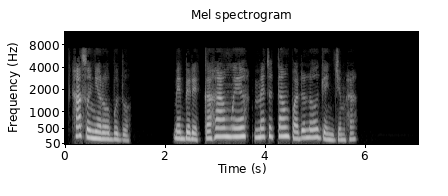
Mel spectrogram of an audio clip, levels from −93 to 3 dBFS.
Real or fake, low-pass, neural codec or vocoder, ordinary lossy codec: fake; 7.2 kHz; codec, 16 kHz, about 1 kbps, DyCAST, with the encoder's durations; MP3, 32 kbps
